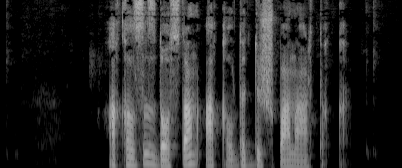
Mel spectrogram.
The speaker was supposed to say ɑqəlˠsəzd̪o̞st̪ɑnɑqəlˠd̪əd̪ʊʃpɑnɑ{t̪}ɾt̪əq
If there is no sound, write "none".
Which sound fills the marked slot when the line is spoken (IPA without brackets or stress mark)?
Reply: none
